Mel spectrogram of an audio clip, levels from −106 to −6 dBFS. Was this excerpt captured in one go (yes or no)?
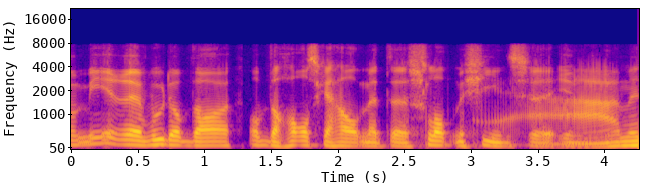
no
